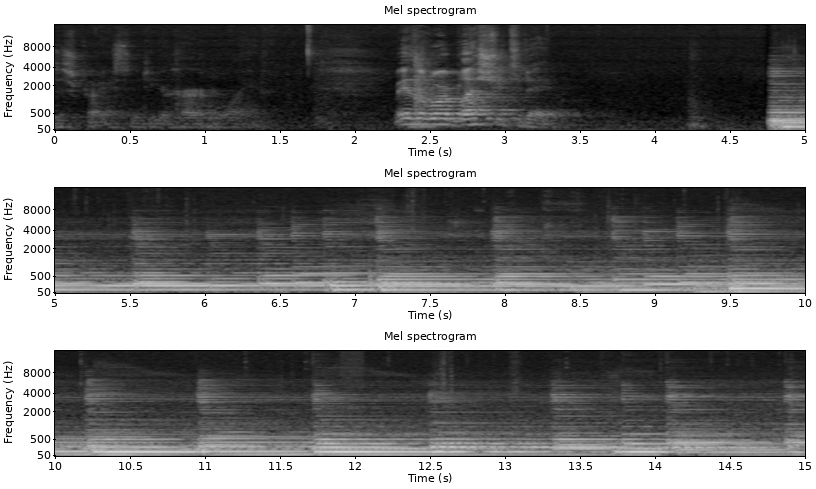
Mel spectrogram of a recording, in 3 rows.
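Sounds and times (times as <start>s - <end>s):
low bass notes: 4.8s - 15.0s.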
